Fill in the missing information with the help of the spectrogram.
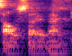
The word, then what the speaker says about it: Bolsover: The 23rd, we'll be doing a 22-mile walk around Bolsover, I think I said that correctly. – Hopefully, yes. – Bolsover, yeah.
